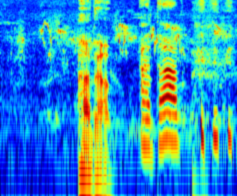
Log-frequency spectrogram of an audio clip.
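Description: A young girl laughs close by.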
